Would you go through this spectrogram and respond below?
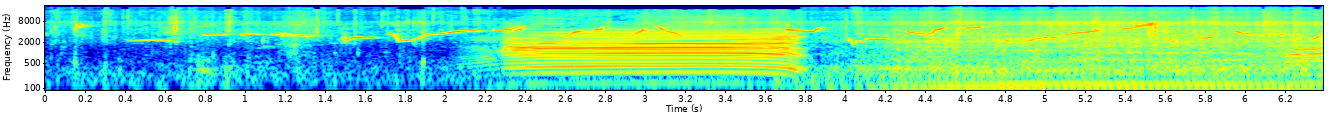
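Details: Tame cow herded each morning on a long walk to green grassy pasture, giving one loud, drawn-out, rich moo lasting over a second, with small birds chirping and whistling before and after it.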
